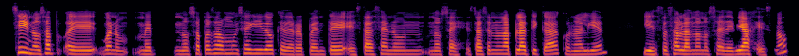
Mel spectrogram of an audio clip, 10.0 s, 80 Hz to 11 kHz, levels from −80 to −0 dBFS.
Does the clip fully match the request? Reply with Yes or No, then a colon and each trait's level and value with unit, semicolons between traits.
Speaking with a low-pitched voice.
No: high, 205 Hz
